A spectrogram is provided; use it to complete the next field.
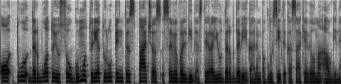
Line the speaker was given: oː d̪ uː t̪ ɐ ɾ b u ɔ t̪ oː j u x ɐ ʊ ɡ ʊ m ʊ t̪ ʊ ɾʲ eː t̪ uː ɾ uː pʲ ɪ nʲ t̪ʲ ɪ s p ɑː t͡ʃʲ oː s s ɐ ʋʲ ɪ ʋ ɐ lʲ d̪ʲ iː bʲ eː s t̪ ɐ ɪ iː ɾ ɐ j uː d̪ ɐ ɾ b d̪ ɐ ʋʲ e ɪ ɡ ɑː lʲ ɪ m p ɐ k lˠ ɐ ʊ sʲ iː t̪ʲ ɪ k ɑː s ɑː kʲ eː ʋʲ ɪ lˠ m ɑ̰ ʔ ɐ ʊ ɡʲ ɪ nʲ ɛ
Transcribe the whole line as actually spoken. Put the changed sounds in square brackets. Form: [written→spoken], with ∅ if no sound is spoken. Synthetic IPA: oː [d̪→t̪] uː [t̪→d̪] ɐ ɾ b u ɔ t̪ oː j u [x→s] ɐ ʊ ɡ ʊ m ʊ t̪ ʊ ɾʲ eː t̪ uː ɾ uː pʲ ɪ nʲ t̪ʲ ɪ s p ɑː t͡ʃʲ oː s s ɐ ʋʲ ɪ ʋ ɐ lʲ d̪ʲ iː bʲ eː s t̪ ɐ ɪ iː ɾ ɐ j uː d̪ ɐ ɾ b d̪ ɐ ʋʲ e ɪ ɡ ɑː lʲ ɪ m p ɐ k lˠ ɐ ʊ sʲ iː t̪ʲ ɪ k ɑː s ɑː kʲ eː ʋʲ ɪ lˠ m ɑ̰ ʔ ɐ ʊ ɡʲ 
